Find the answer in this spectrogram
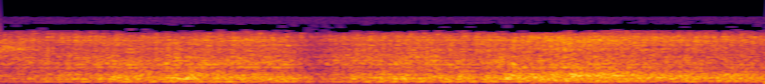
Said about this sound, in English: Okay, clean out that engine while I climb into the front cockpit.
